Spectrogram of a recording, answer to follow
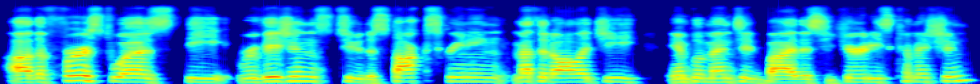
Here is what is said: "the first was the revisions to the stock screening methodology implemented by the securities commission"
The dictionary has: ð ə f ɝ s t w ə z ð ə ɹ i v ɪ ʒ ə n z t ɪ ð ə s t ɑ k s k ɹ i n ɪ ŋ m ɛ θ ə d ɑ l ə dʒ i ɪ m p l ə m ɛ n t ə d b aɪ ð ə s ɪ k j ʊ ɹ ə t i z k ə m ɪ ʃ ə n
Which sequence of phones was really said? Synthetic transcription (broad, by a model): ð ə f ɝ s t w ə z ð ə ɹ i v ɪ ʒ ə n z t ɪ ð ə s t ɑ k s k ɹ i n ɪ ŋ m ɛ θ ə d ɑ l ə dʒ i ɪ m p l ə m ɛ n t ə d b aɪ ð ə s ɪ k j ʊ ɹ ə t i z k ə m ɪ ʃ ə n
